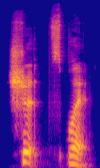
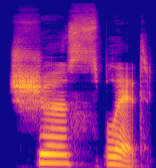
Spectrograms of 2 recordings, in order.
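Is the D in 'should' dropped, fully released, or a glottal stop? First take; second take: glottal stop; dropped. First: A glottal stop replaces the D sound. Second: The D sound is left out entirely. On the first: "substitute a glottal stop instead of a D" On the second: "drop the D sound completely"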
